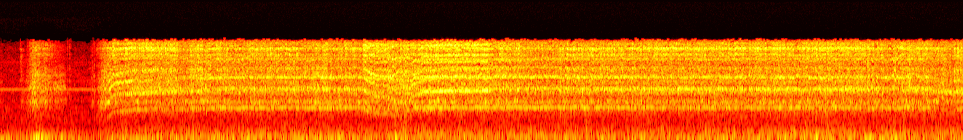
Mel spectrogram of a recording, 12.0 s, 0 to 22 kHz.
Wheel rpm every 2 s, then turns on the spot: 50, 210, 220, 230, 230, 230.
none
